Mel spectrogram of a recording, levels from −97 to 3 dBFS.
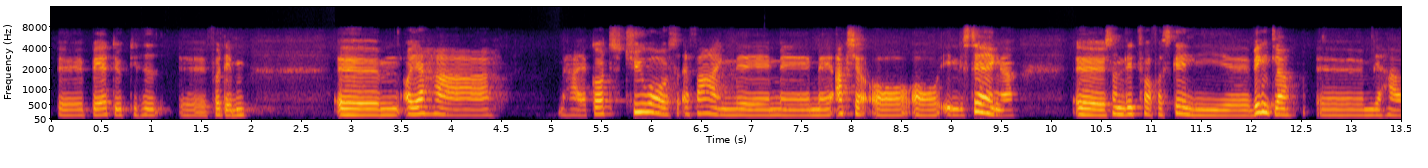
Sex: female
